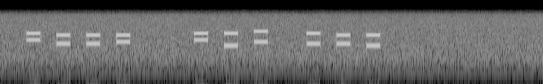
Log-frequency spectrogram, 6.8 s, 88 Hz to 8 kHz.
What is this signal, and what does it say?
DTMF, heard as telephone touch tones, dialled by machine, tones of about 170 ms, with phone line noise. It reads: 0447 029 541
